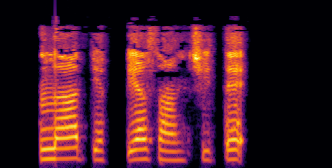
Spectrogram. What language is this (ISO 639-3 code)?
mcf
